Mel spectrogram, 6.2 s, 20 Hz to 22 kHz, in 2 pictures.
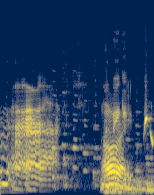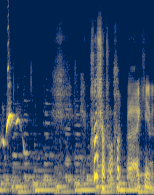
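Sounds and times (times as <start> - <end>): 
person making rough growling vocal noises: 0.0 - 1.2
speech: 2.0 - 2.8, 4.9 - 6.1.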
